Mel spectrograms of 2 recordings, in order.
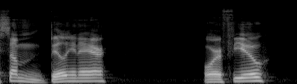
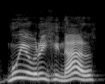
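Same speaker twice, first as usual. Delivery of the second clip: put-on much higher Spanish-accented flourish; 10 semitones higher than usual. Host airing his college Spanish, Spanish accent. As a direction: show off classroom Spanish. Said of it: "I learned that from Pasadena City College Spanish teacher".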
